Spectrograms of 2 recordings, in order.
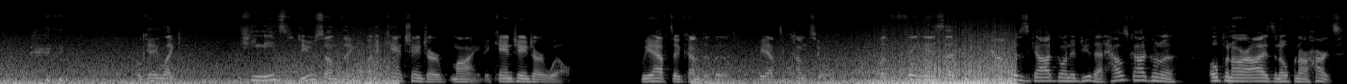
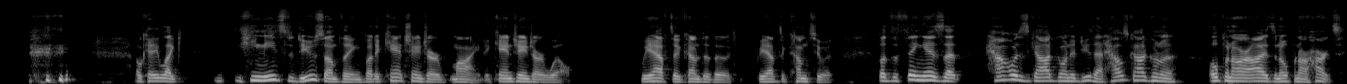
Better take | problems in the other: second | wind noise on the microphone; heavy; until 4 s and from 7 to 10 s; 1 dB above the speech

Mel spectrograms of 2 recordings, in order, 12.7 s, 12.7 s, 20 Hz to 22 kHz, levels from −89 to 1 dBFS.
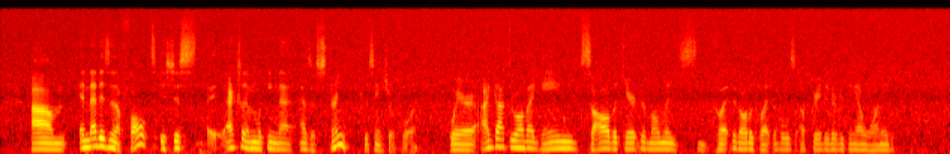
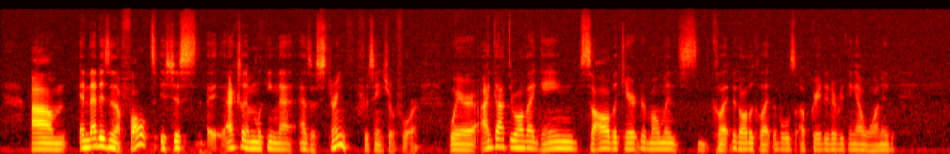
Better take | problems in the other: second | hiss; loud; throughout; 8 dB below the speech; faint in the second

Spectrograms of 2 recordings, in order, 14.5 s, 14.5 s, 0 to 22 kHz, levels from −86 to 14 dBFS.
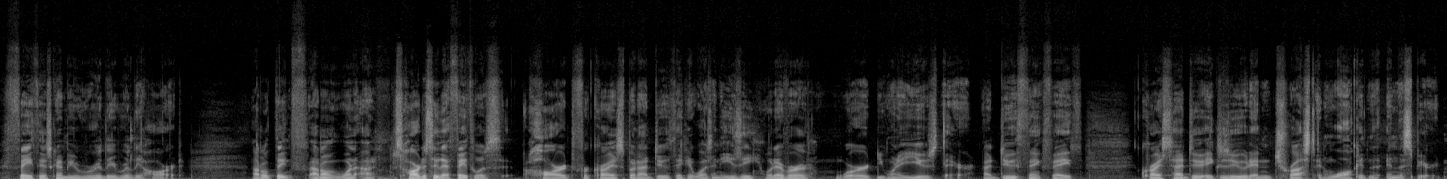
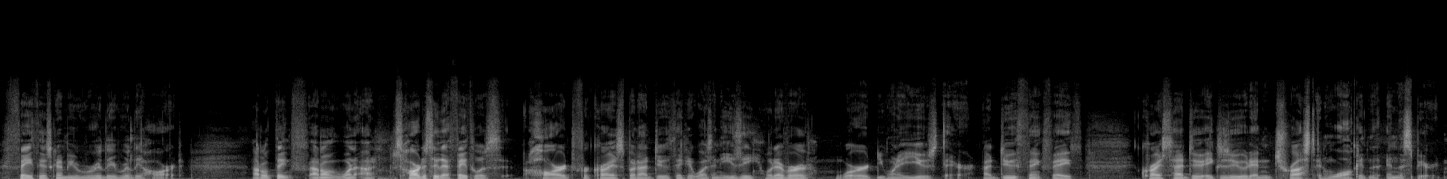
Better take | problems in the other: first | muffled; very slightly; fading above 4 kHz

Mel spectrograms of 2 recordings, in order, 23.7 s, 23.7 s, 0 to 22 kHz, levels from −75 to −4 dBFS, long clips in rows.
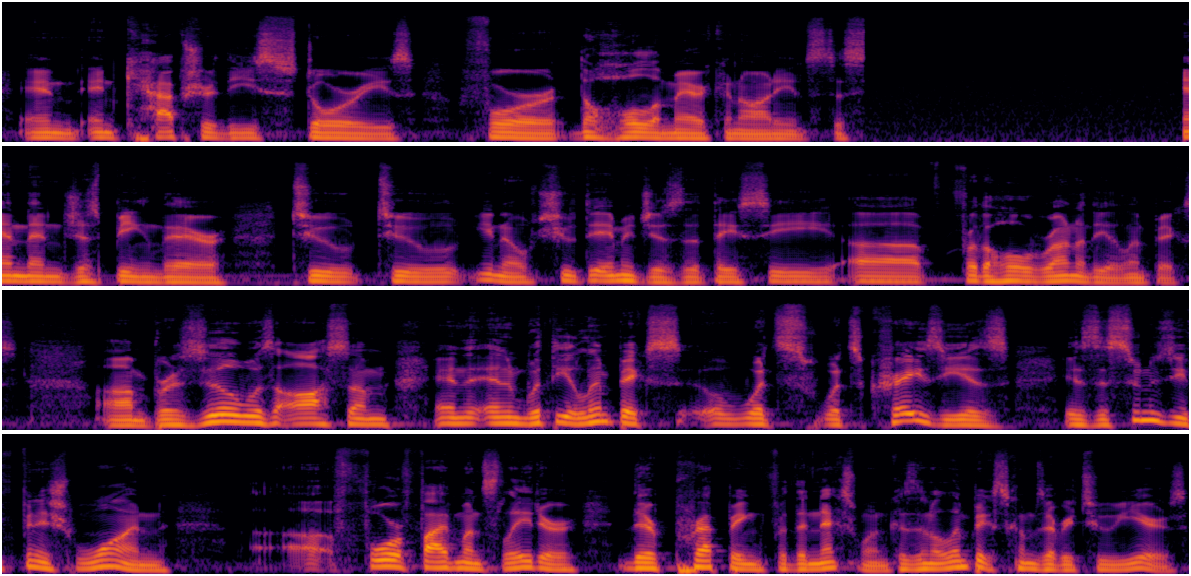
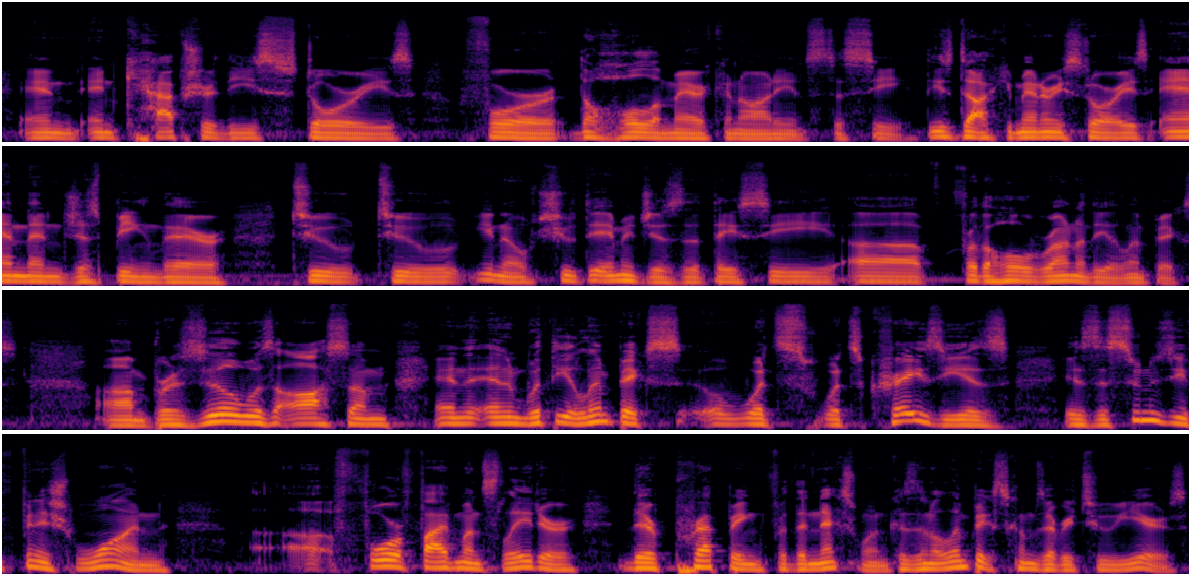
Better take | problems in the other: second | audio cutting out; at 4.5 s for 1.5 s

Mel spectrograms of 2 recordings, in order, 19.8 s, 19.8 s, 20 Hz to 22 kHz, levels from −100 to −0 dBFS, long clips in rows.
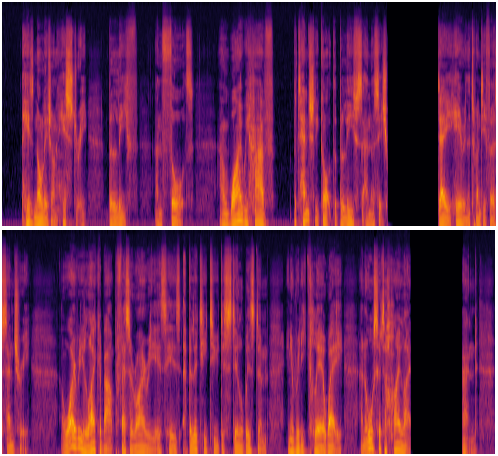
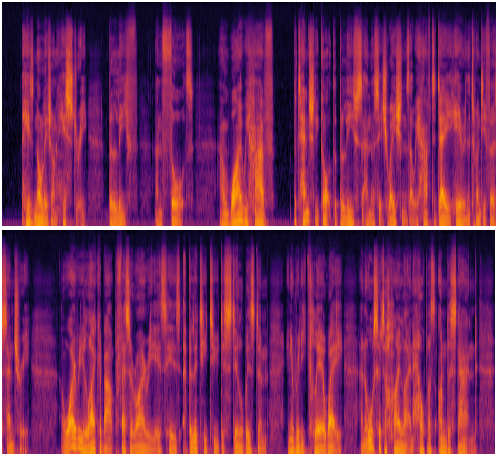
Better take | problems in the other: second | audio cutting out; at 7.5 s for 1 s and at 18 s for 1 s

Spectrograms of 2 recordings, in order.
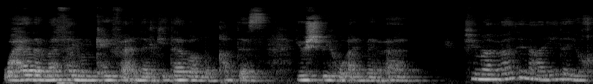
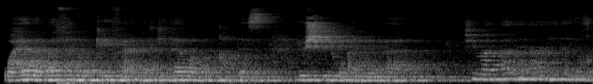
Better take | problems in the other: first | room echo; strong; dies away in 2.7 s; slight in the first // off-mic speech; far; far in the first

